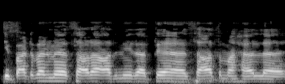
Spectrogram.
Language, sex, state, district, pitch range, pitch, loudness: Hindi, male, Bihar, Bhagalpur, 135-145 Hz, 140 Hz, -13 LUFS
